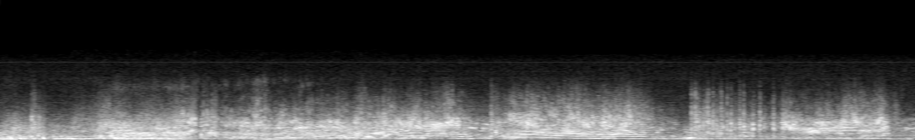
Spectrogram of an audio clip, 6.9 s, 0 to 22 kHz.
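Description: An Audi Group B rally car with a five-cylinder turbo engine on short gearing at the Race of Champions 1988. It screams through rapid upshifts in rising, rolling revs, loud and close, with a commentator talking over it.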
